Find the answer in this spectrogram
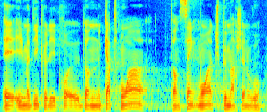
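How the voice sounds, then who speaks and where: Interpreting a testimony live, a man speaks hesitantly, repeating and rewording phrases as he goes. His low voice is steady, unhurried, smooth, and a little mellow, with a long hall reverb around it.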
